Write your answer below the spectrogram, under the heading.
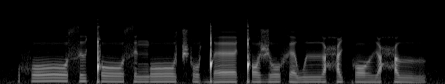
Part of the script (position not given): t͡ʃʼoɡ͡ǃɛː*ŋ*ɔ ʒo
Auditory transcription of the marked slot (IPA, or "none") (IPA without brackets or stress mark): ǃ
